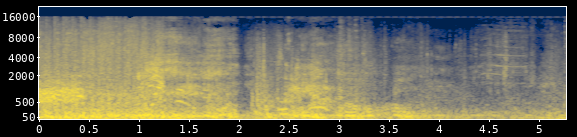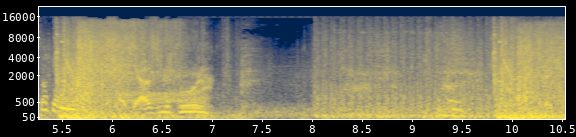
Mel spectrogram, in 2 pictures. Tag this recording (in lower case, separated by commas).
speech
